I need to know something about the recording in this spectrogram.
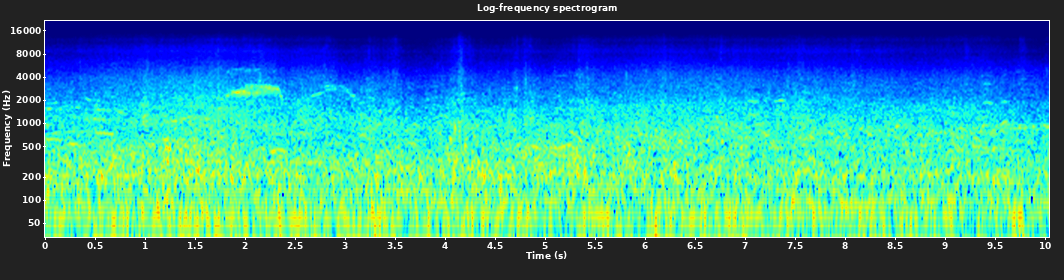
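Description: Small waves wash and break onto the shore.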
